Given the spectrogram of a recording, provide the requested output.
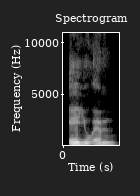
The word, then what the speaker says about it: ओम: ए यूएम ओम का हिंदू धर्म बौद्ध धर्म और जैन धर्म में बहुत गहरा आध्यात्मिक और सांस्कृतिक महत्व है। इसका उच्चारण ओम या एयू एम किया जाता है और इसे ब्रह्मांड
